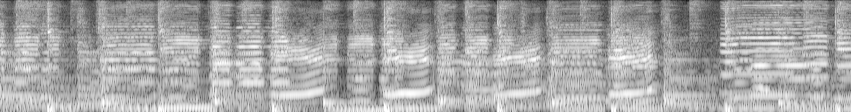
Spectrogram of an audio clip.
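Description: Live norteño band with saxophone playing an instrumental passage: saxophone and button accordion carry the melody with gliding runs over electric bass, congas and drums keeping a steady beat.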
